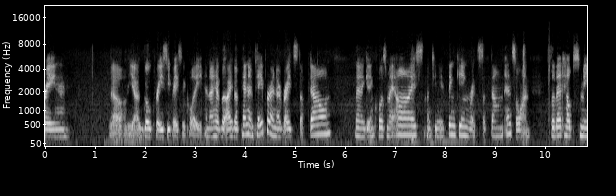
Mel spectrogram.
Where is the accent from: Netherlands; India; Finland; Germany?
Germany; East Germany; moved away as an adult; now in Japan; I'm from Germany, that's right, but I'm from East Germany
